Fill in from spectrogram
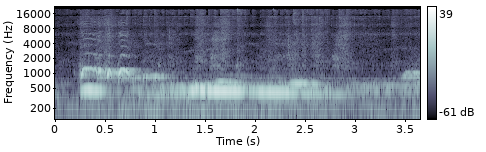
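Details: Local zebra dove with a powerful voice gives one loud, bubbling coo that slides into a long, softer purring note.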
